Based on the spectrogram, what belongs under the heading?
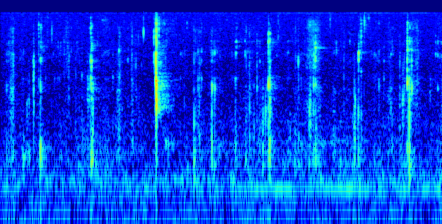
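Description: Close-miked chewing of soft baked mushroom julienne: wet mouth clicks and lip smacks at irregular intervals, the loudest about a second and a half in. A fork scrapes the foil tray near the end.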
